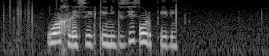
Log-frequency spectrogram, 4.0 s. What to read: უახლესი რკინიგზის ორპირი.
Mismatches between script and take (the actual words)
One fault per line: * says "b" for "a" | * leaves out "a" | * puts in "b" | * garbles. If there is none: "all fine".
all fine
